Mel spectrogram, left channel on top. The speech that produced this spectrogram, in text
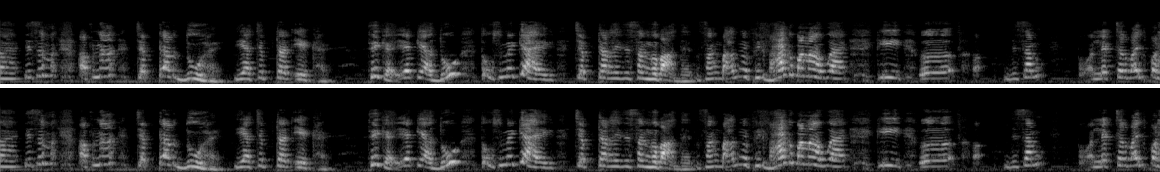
है। जैसे अपना चैप्टर 2 है या चैप्टर 1 है, ठीक है, 1 या 2, तो उसमें क्या है, चैप्टर है जैसे संघवाद है, तो संघवाद में फिर भाग बना हुआ है कि जैसे हम लेक्चर वाइज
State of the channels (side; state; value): both; normal; correlation 0.79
